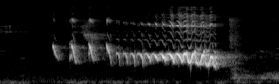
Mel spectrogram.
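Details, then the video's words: Black-naped oriole (kepodang) with a long 'ropel' song played to coax non-singing birds. Several harsh descending notes accelerate into a rapid, rasping rattle of over a second, then fade. There is little background noise. "KEPODANG ROPEEELL PANJANG"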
